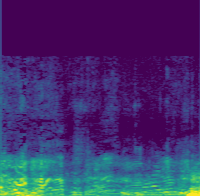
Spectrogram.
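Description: Audience chatter: several people talking at once, louder in the first half-second, then quieter.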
